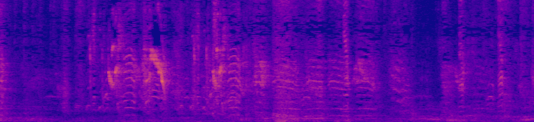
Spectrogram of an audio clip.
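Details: A pair of pied zebra finches in a newly moved-to, larger cage give short, nasal, high calls in scattered bursts, with a steady busy background.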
